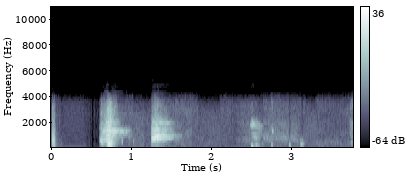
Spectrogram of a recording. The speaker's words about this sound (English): I hear your babies in the background. Yeah, I think my dog has cornered a critter or something, so he's barking at it. They bark at all kinds of things, lizards, roaches, you know, bugs.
